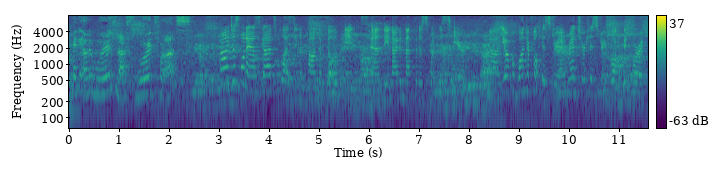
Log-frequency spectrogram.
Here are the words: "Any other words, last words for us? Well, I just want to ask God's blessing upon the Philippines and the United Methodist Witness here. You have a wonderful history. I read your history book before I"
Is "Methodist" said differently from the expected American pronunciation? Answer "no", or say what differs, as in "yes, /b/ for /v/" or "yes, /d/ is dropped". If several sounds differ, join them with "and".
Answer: no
